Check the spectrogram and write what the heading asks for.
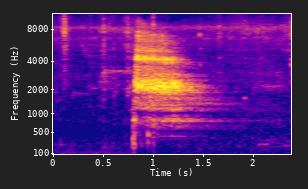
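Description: An aluminium basin handled by a monkey bangs once, sharply, about a second in, and rings briefly as it fades.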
